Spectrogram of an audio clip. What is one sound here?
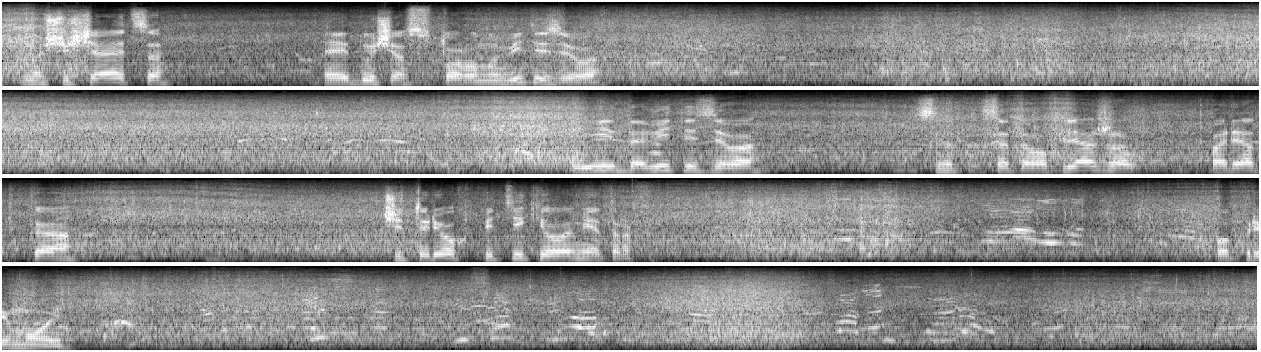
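A crowd of people chatters and calls out across an open beach.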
